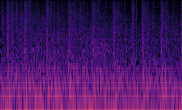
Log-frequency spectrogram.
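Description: Dense, continuous gunfire crackles throughout, rapid overlapping shots forming a steady barrage with no talk over it, in the video game Warface.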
